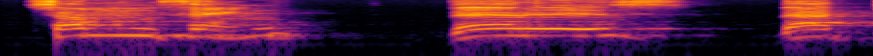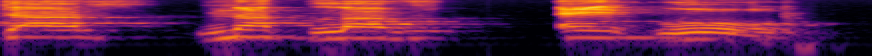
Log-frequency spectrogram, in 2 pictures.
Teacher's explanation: this is how we scan we say again unstressed stress unstressed stress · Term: iambic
